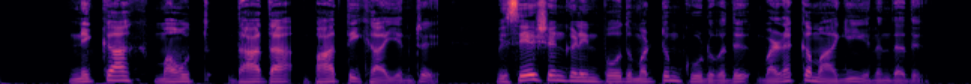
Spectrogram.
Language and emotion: Tamil, neutral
